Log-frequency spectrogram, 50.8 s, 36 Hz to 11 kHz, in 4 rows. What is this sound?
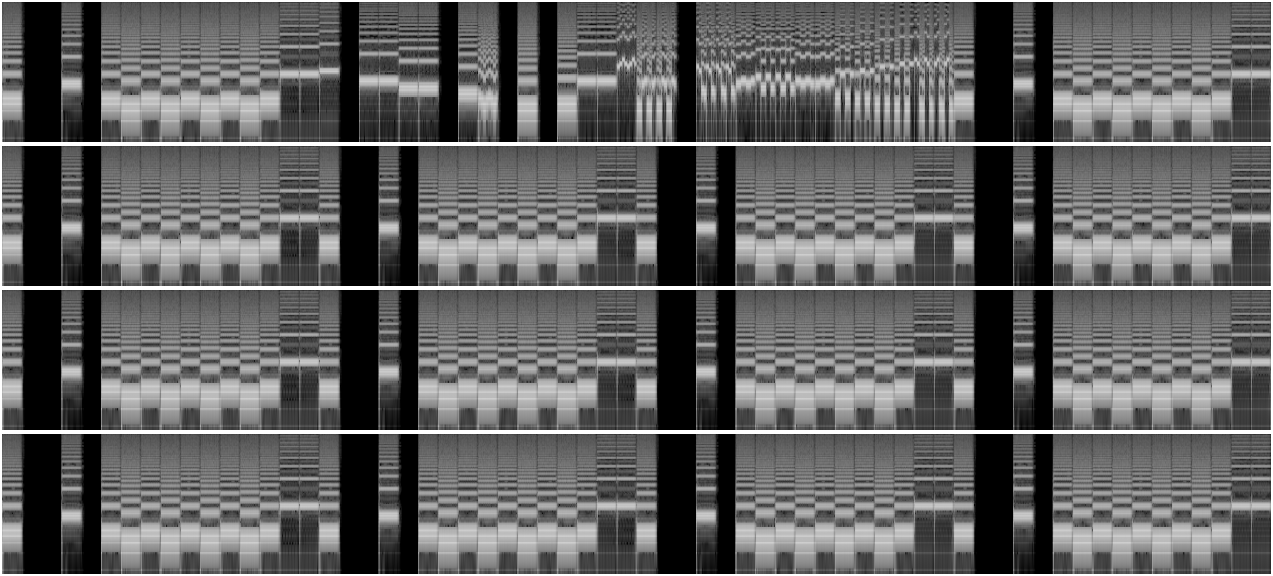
Pixel Song #2
happy, Pixel, loop, music, basic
